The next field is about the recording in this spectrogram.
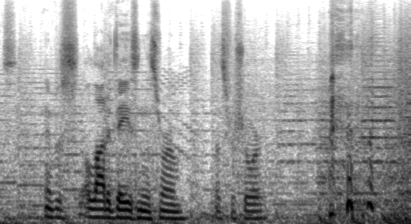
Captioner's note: laughs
